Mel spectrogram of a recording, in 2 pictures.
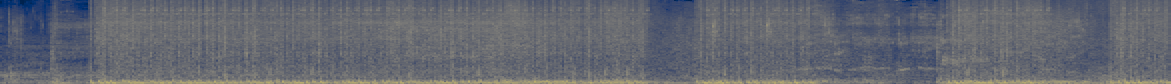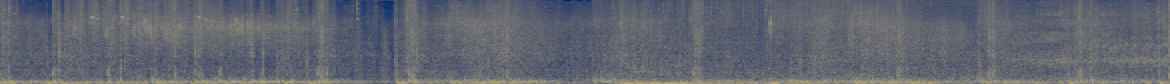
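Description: Rapid gunfire blasts in a video game.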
